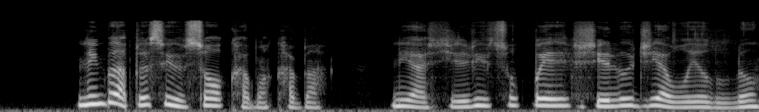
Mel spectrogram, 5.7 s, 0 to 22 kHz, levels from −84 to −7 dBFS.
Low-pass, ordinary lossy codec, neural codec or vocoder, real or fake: 9.9 kHz; none; autoencoder, 22.05 kHz, a latent of 192 numbers a frame, VITS, trained on many speakers; fake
